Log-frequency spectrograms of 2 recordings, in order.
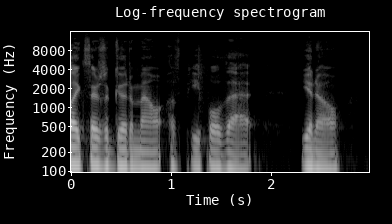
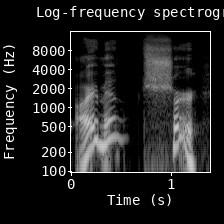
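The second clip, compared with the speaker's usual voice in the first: mock hesitant agreement; slower than usual. Hesitant reply in story.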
